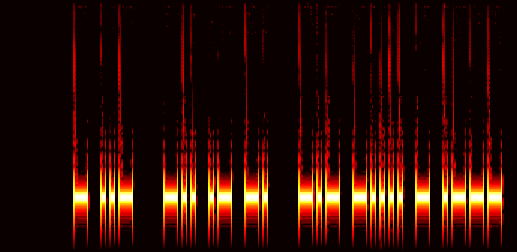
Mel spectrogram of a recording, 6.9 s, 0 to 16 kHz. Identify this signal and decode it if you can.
Morse code, heard as a keyed tone, about 20 wpm, 700 Hz. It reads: TU DAN K6TJ
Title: K1USN SST QSO Practice - 20wpm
